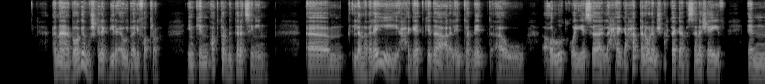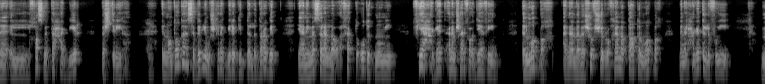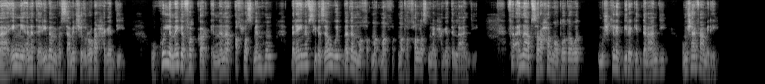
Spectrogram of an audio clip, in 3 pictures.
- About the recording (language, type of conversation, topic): Arabic, advice, إزاي الشراء الاندفاعي أونلاين بيخلّيك تندم ويدخّلك في مشاكل مالية؟
- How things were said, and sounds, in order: unintelligible speech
